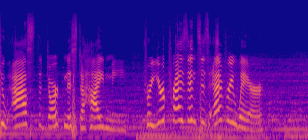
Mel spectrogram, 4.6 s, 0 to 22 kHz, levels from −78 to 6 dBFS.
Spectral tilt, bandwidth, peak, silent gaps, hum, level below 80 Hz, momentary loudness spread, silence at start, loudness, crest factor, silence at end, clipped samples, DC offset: -4 dB/octave; 16 kHz; -4 dBFS; none; none; -44 dBFS; 19 LU; 0 s; -21 LUFS; 18 dB; 0 s; under 0.1%; under 0.1%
